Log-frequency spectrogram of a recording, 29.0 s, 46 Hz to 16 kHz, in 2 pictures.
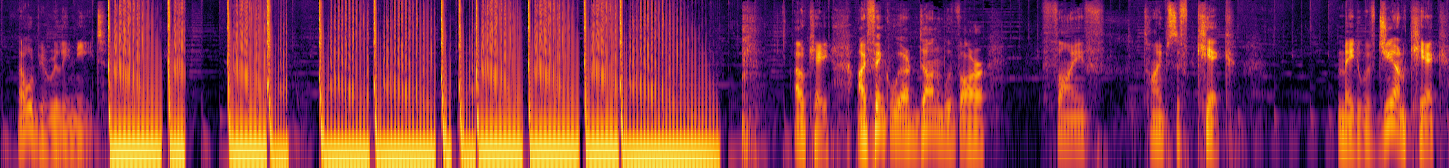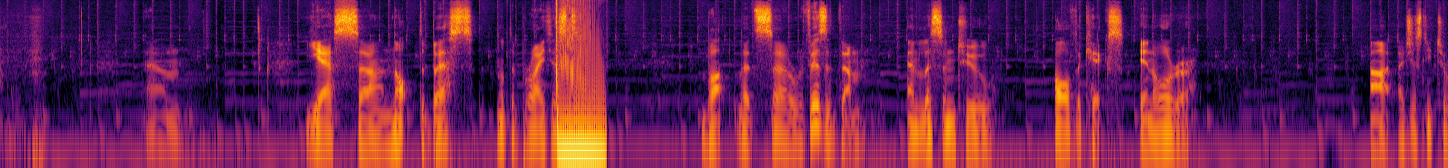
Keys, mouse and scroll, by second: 22.0 click, 23.3 click, 24.1 ctrl+scroll down 2, 25.1 click, 25.8 click, 28.1 click, 28.8 click.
